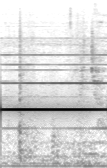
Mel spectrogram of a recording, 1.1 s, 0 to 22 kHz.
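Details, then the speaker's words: Steady high-pitched electronic tone: a second defibrillator charged to 200 J, ready to shock, during a simulated cardiac arrest with shock-refractory ventricular fibrillation treated by dual sequential defibrillation, run by a real ER team. "Okay. Second monitor charging to 200."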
